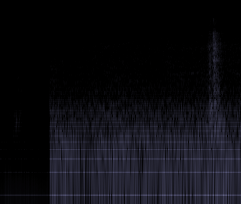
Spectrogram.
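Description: Handcuffs being removed: after a brief quiet moment, a steady rattling, scraping noise starts abruptly and continues, with one brighter metallic clink near the end. No one speaks.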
